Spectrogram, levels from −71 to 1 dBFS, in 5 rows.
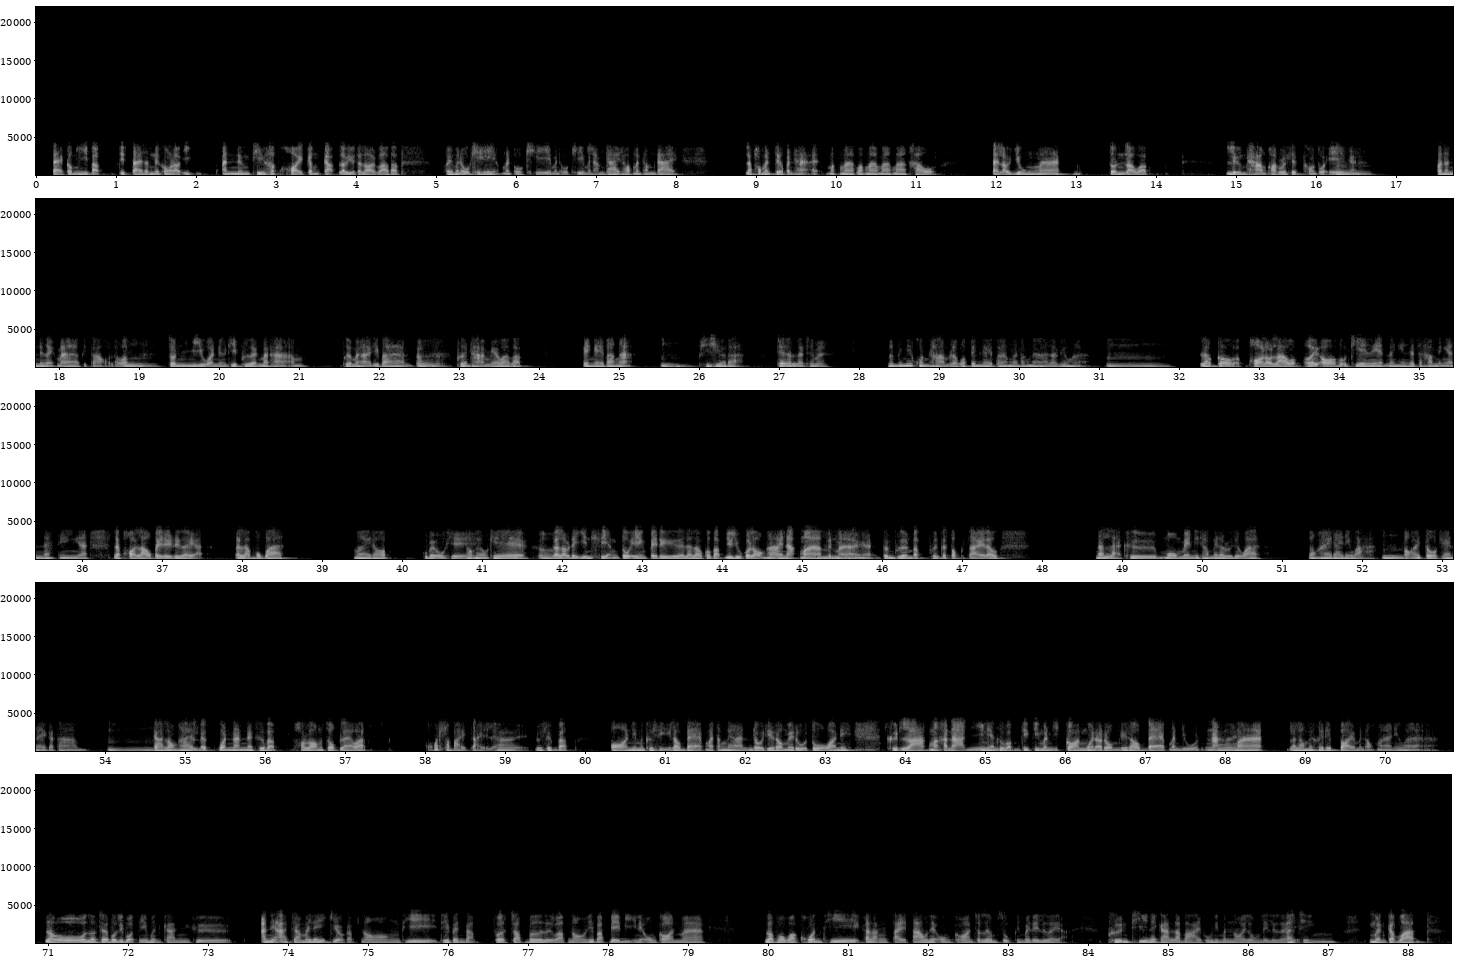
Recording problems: high frequencies cut off; severe; nothing above 4 kHz
garbled, watery; slightly

